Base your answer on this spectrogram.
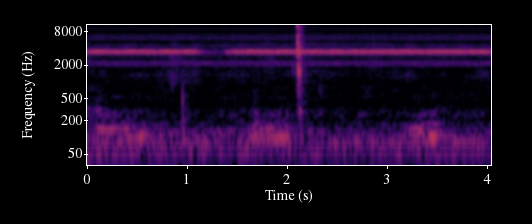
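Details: Cricket calling at night during the pandemic season, heard in a countryside house while everyone sleeps: a steady, unbroken high-pitched trill runs through the clip, with a brief click near the middle and faint low background hum.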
